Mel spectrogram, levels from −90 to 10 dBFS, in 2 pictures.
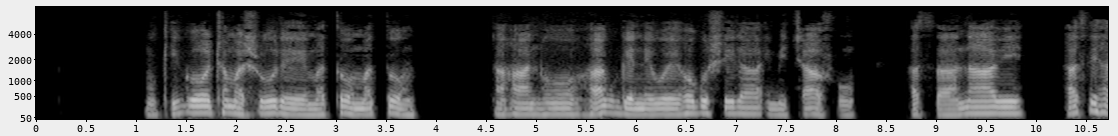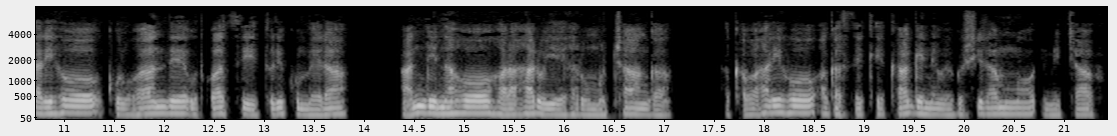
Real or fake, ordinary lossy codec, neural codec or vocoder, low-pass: real; MP3, 32 kbps; none; 7.2 kHz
